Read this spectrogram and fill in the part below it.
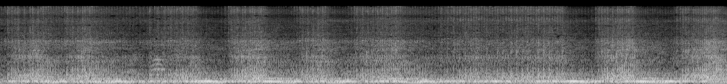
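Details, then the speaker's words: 1975 Honda CB125S that wouldn't start, after draining old carburetor gas, running on auxiliary fuel and replacing a fouled spark plug, good compression, no choke: steady quick low putter rising smoothly on throttle blips; normal running. "I'm going to try it without the choke here. Running really quick."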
